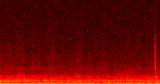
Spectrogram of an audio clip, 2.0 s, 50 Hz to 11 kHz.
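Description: Steady low rumble of a 2008 Toyota Tundra's 5.7-litre V8 idling, heard from inside the cab.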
